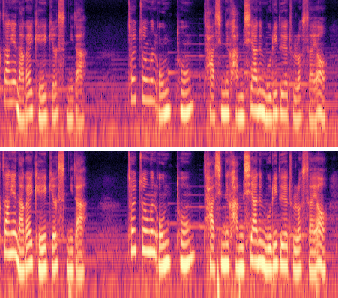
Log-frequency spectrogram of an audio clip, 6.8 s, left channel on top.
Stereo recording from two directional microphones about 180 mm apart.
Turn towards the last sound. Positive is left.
turn(degrees=-40)  # may be behind; listen again after turning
